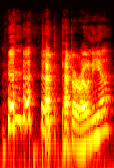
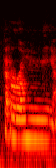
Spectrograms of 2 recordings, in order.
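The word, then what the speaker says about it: peperomia: Pepperonia? Pepperomia. Pepperomia with an M.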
